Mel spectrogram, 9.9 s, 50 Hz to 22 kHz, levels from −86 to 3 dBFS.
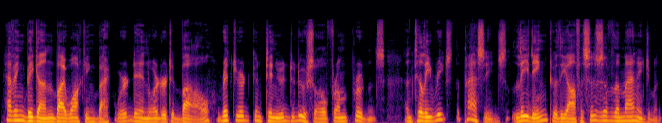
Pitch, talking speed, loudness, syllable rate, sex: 120 Hz, 170 wpm, -19 LUFS, 5.2 syllables/s, male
